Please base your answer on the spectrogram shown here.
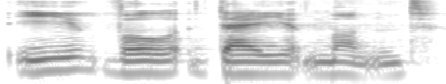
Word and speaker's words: evildaemond: This is me, this is how you pronounce my handle. This is a fight that I've had ongoing. It's evildaemond.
